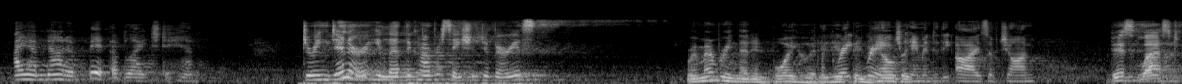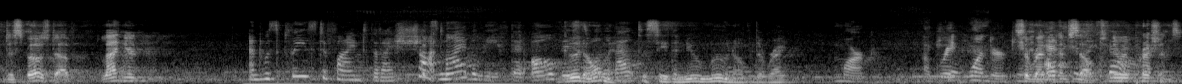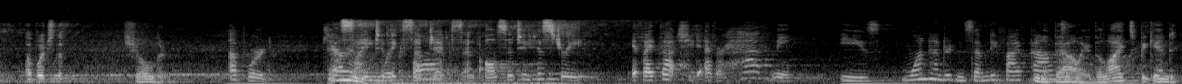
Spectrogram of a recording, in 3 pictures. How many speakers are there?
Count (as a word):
six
